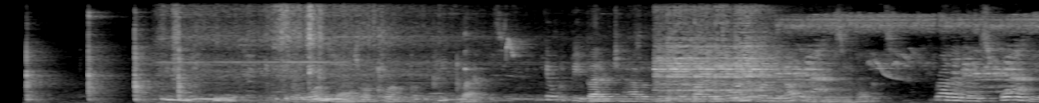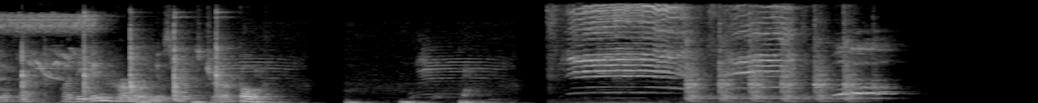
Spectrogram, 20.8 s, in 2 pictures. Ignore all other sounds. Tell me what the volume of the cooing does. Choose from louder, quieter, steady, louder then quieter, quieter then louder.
quieter.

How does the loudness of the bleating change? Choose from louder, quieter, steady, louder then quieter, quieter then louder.
quieter then louder.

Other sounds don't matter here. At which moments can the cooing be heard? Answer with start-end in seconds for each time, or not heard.
1.5-7.2.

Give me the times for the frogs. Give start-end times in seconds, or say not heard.
not heard.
